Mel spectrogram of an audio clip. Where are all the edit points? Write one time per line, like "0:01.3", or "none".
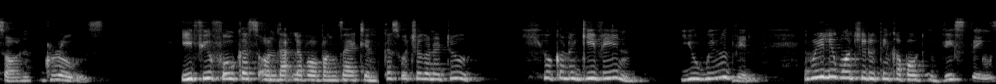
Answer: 0:03.8
0:07.3
0:08.0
